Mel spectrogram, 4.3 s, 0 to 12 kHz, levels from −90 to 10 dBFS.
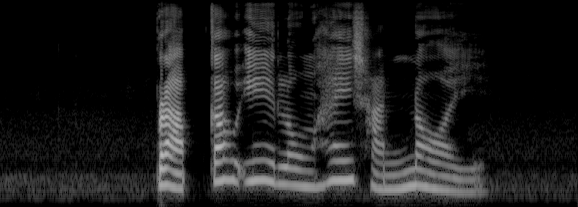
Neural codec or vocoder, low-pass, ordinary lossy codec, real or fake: none; none; none; real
